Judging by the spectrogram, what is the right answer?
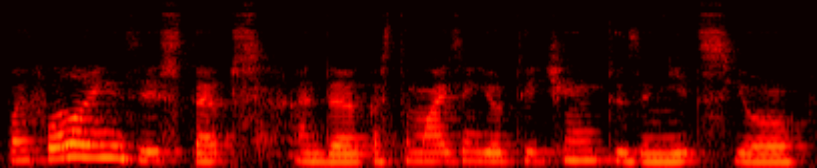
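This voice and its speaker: A woman's voice: medium pitch, unhurried, darkish tone, reverberant, poor audio. A woman presenting a prepared talk on teaching, reading carefully with small restarts.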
